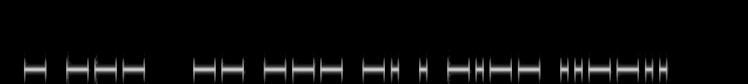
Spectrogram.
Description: Morse code, heard as a keyed tone, about 17 wpm, 700 Hz. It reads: TO MONEY?
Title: Sentences from Top 1000 Words - Review Part 4 - 17wpm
